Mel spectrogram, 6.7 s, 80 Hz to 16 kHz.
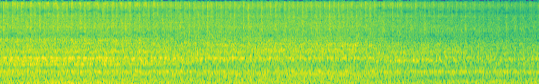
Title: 2gr-fee ticking noise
